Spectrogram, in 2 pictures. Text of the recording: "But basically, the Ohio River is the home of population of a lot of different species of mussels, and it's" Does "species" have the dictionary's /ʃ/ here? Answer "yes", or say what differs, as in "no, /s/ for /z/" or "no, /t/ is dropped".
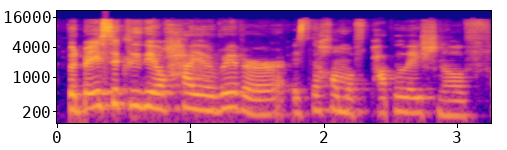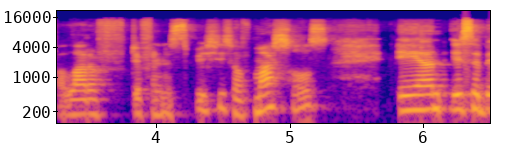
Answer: yes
